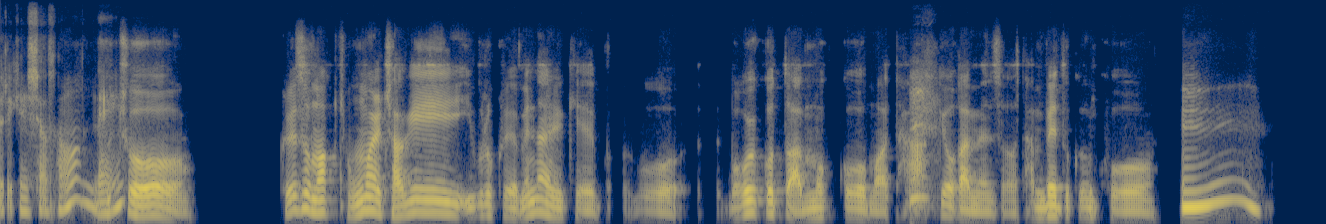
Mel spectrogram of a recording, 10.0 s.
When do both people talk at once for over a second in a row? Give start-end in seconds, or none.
none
